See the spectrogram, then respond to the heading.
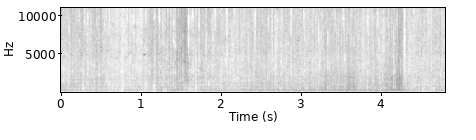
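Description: An empty, folded Amazon Prime poly bubble mailer is held and squeezed in both hands while the thumbs rub it. This produces a steady, bright plastic crinkling with dense crackles and small crunches. A cable bag lies still on the table.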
